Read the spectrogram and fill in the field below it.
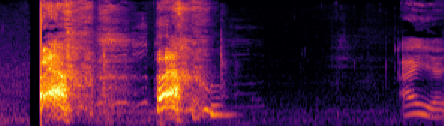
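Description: Two sharp, explosive sneezes about a second apart, followed by a brief voiced sound; a pair of ordinary sneezes.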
